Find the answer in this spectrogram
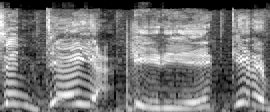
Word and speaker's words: Zendaya: It's pronounced Zendaya, idiot.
